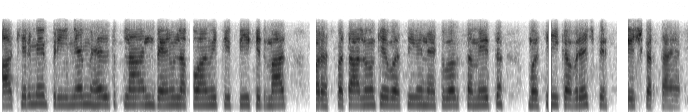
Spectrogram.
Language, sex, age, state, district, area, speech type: Urdu, male, 18-30, Maharashtra, Nashik, urban, conversation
